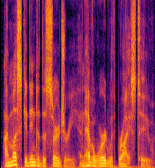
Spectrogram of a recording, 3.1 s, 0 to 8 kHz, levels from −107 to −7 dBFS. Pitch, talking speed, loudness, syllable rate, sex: 115 Hz, 230 wpm, -20 LUFS, 5.8 syllables/s, male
